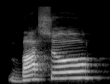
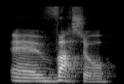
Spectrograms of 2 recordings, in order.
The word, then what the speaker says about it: vaso: B and V in the standard Spanish everywhere should be virtually the same pronunciation, which is B sound, so as a B.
